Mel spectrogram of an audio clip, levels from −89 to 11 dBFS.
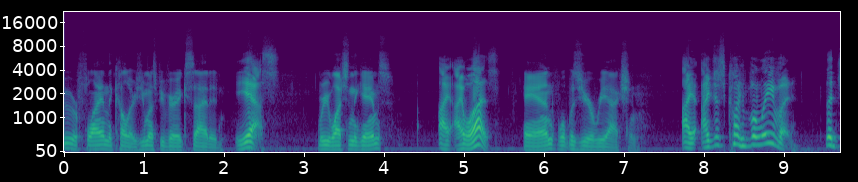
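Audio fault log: No faults were found in this speech clip. Nothing in it calls for a timed entry in this log.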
